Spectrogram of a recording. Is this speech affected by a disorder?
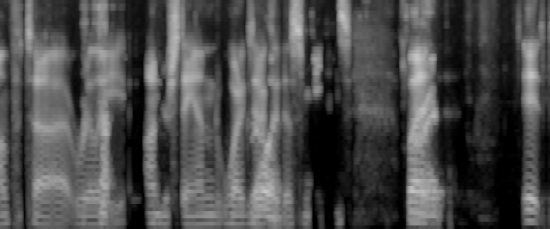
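No.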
